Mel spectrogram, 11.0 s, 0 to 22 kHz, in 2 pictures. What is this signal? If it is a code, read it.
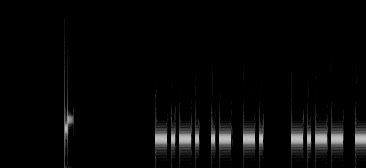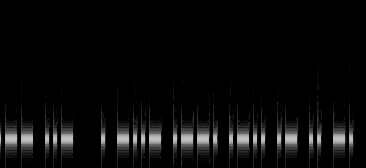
Morse code, heard as a keyed tone, about 19 wpm, 700 Hz. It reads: CAN YOU EXPLAIN
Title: Sentences from Top 1100 Words 20wpm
